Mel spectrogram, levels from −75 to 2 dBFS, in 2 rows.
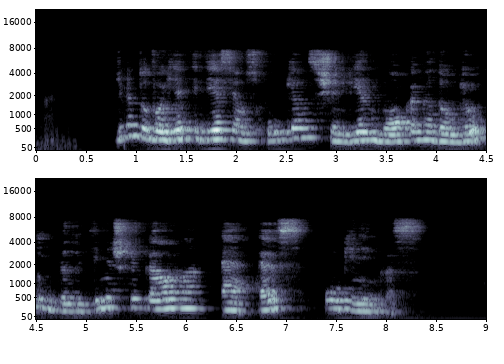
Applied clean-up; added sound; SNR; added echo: neural mask model DeepFilterNet 3.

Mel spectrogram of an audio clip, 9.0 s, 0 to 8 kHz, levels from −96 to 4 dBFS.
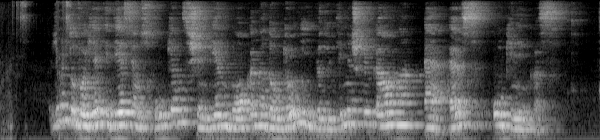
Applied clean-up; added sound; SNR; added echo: neural separator model SepFormer DNS4.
